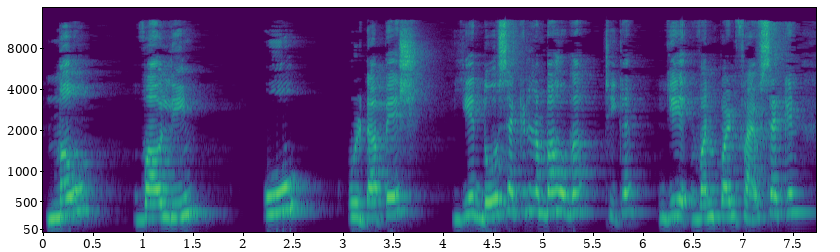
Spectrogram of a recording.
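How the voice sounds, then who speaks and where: A woman with a Pakistani Urdu accent teaching Quran recitation, explaining each sound step by step and then chanting the verses in a long drawn-out melody. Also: sits high. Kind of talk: tajweed lesson with recitation.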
